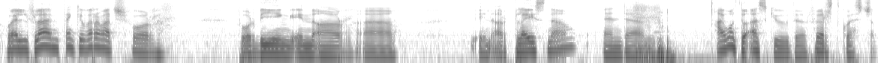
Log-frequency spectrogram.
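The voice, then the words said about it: Put-on Arabic accent. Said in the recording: “I can't do a non-nuanced Arabic accent. A nuanced one.”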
